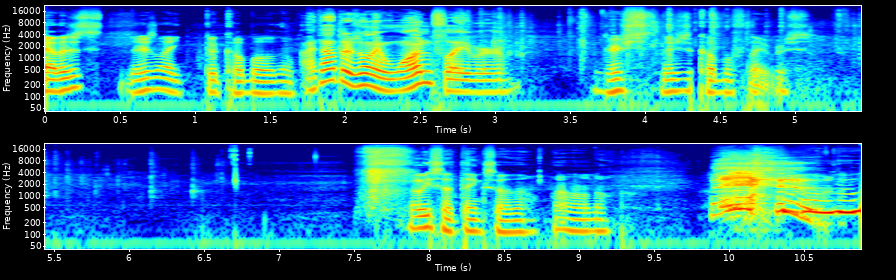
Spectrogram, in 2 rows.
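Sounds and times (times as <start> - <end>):
speech: 0.0 - 5.2, 7.8 - 10.8
loud sneeze: 9.9 - 10.6.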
